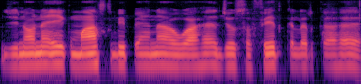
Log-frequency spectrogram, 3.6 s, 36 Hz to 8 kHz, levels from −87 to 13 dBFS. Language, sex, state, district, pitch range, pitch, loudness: Hindi, male, Jharkhand, Deoghar, 125-130 Hz, 125 Hz, -21 LUFS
